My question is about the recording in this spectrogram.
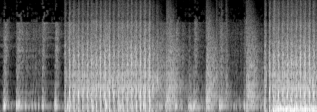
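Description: A rapid rattling roll starts about a second in, then a heavier, louder burst of automatic rifle fire sets in near the end. It is a cartoon sound effect of an AK-style rifle firing on full auto.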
